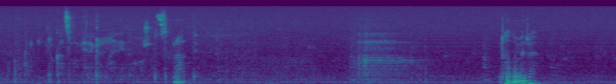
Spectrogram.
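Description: A woman speaks quietly and briefly, close by.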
